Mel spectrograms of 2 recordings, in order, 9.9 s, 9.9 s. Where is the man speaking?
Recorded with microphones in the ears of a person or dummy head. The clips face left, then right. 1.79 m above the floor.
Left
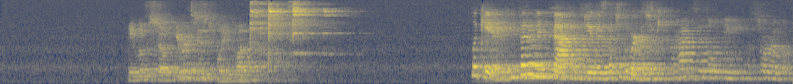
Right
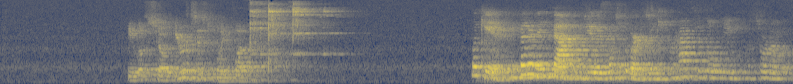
80° right, 3 m.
